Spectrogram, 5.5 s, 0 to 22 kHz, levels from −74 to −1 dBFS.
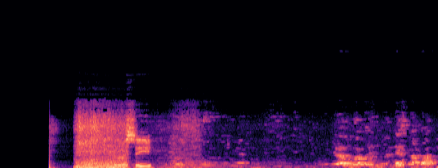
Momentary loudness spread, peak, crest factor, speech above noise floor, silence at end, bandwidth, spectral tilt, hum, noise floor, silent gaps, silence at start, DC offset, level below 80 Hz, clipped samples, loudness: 21 LU; 0 dBFS; 16 dB; 25 dB; 0 s; 9.4 kHz; -3.5 dB/octave; none; -40 dBFS; none; 0.6 s; under 0.1%; -54 dBFS; under 0.1%; -14 LUFS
